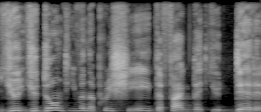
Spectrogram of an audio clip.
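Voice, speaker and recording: A man with a Slavic accent talks at a moderate pace, his voice dry and close with no echo on a very clean recording with a silent background. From Slavic country. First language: Slavic language. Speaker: YouTuber. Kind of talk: vlog monologue. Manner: halting.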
